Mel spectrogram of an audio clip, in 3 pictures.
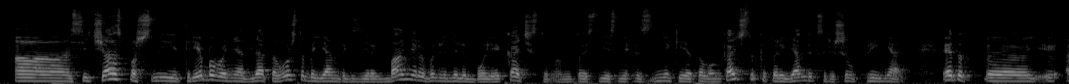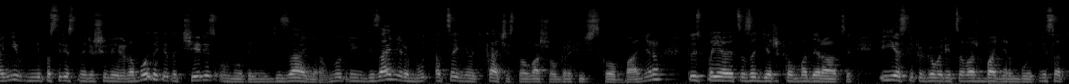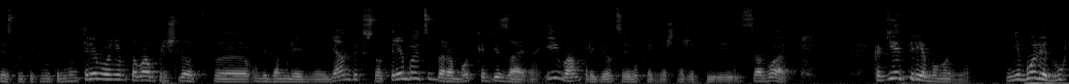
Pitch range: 135-195 Hz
